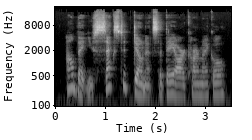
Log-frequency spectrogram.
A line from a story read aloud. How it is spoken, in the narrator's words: Murphy said, her voice dripping sweet venom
